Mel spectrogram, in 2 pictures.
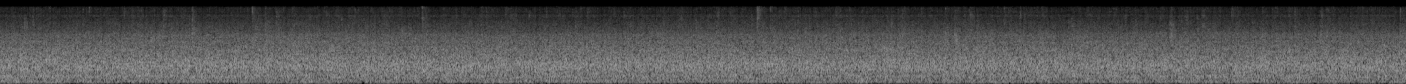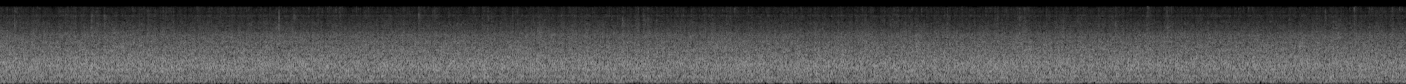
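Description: Steady rain falling on garden foliage and hard surfaces, an even hiss that holds constant throughout.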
